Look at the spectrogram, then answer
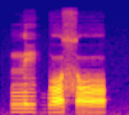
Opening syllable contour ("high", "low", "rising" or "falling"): high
